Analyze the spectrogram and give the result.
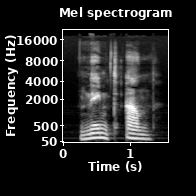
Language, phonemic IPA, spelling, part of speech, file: Dutch, /ˈnemt ˈan/, neemt aan, verb, Nl-neemt aan.ogg
- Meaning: inflection of aannemen: 1. second/third-person singular present indicative 2. plural imperative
